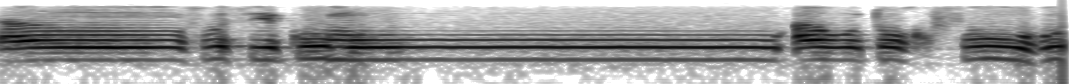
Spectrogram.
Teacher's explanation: ميم الجامع، صلة ميم الجامع، وأتى بعدها حرف الهمزة، أيوه تمد لورا 6 حركات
